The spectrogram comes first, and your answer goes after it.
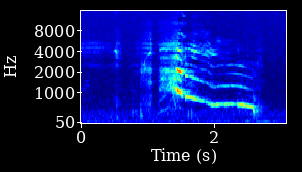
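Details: Staffordshire Bull Terrier indoors, crying because he is not allowed a sweet potato fry; one drawn-out whining howl, starting high and sliding steadily down over about one and a half seconds before stopping abruptly.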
